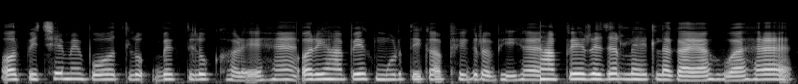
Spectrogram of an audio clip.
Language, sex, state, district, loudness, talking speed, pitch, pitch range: Hindi, female, Jharkhand, Palamu, -15 LUFS, 190 wpm, 230 Hz, 220-235 Hz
